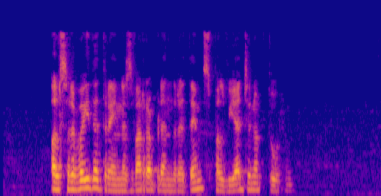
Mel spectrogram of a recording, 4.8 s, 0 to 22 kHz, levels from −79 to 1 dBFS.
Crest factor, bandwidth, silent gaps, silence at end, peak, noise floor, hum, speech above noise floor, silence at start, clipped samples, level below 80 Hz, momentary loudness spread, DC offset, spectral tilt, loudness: 22 dB; 11.5 kHz; none; 1.15 s; 0 dBFS; -59 dBFS; none; 39 dB; 0.65 s; under 0.1%; -58 dBFS; 11 LU; under 0.1%; -5 dB/octave; -21 LUFS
